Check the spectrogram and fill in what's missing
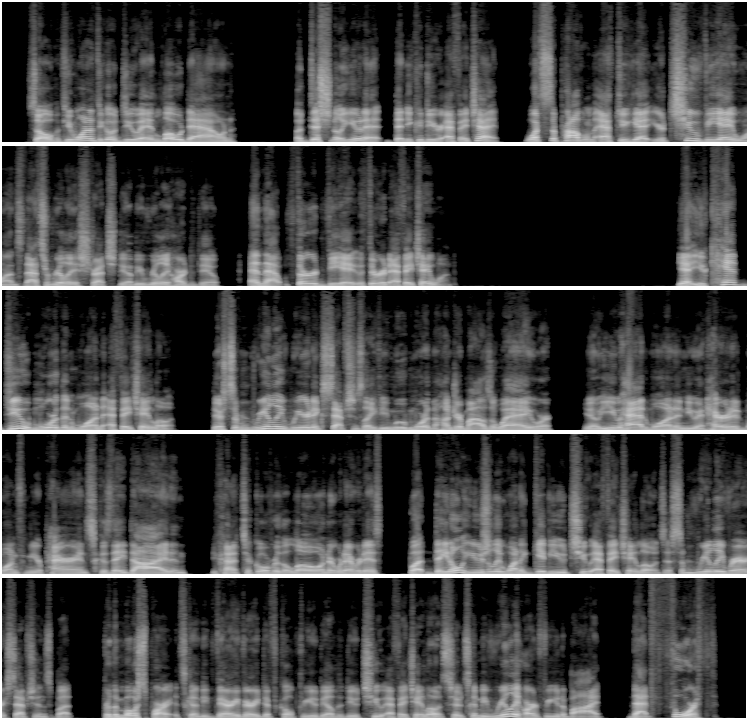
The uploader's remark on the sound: This was a live class recorded.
